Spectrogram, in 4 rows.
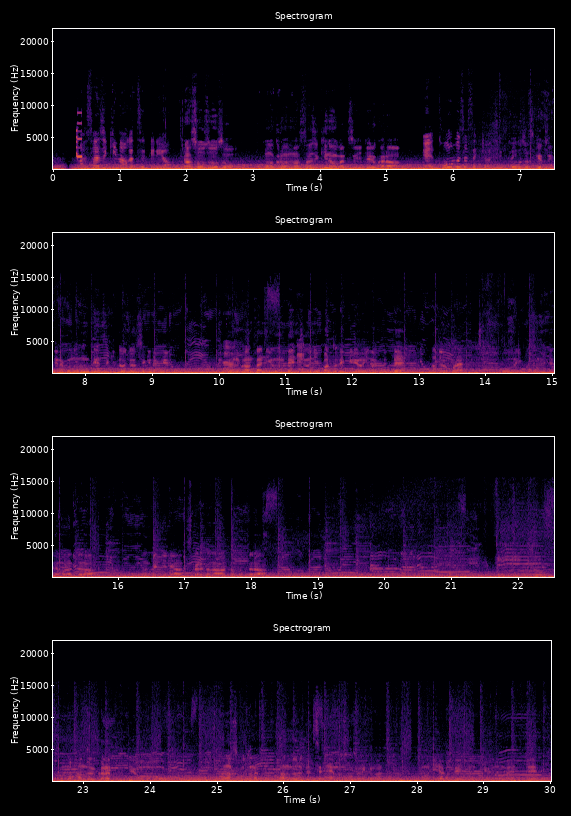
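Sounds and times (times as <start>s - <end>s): car interior rumble: 0.0s - 30.0s
conversation: 0.0s - 30.0s
background music: 5.8s - 30.0s.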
